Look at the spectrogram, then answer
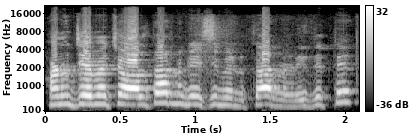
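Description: A woman with a Punjabi accent acting a young village wife in a short film, complaining and snapping back. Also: sits high. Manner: sulky, complaining, quick retorts.

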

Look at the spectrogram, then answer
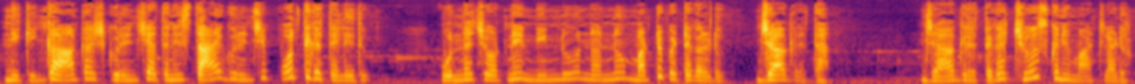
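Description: A woman's voice: mid-range voice, brisk, soft background music, natural voice. A woman voicing a nervous cautious man. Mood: warning. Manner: urgent, pleading.

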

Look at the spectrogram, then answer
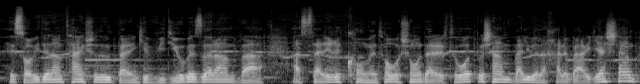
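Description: A man teaching English pronunciation in a video lesson, modeling words clearly and repeating them slowly. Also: fairly low pitch, music in the background.

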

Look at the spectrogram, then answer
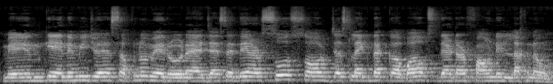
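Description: A man hosting a music reaction channel, explaining song lyrics in casual commentary, hyped up and switching between Hindi and English in quick bursts. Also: sits high, little pitch movement, echoey room.

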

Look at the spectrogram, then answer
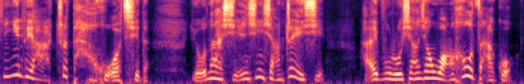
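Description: A woman voicing an elderly village grandmother who talks in a calm, practical, gently scolding way in an audiobook. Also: mid-range voice, normal speed, husky. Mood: calm advising.

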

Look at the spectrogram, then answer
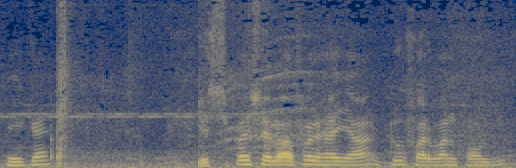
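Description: Holding his phone as he wanders a supermarket, a vlogger with a slightly high voice chats casually and reels off prices, friendly and polite, saying "ji" and "janab." His intonation stays fairly even and his pace measured. Store noise comes through clearly in the background.

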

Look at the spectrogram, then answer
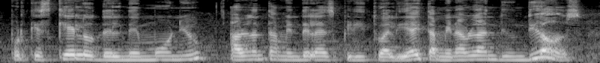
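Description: A woman with a Colombian accent giving a casual spiritual talk, telling stories with lively, acted-out quotes. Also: medium pitch, quick pace. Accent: Colombian Spanish. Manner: animated storytelling, acting out quoted voices. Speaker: spiritual healer.

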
